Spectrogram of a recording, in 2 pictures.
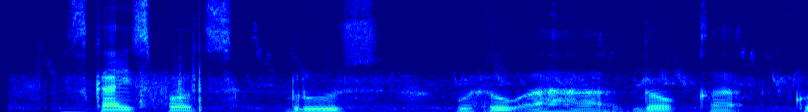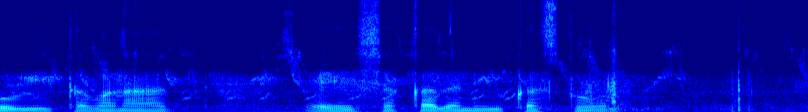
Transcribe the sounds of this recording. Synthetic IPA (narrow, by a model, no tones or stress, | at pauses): skʰɐjsbɔt̪sbɾuːswʊħuːʔɐɦaːd̪ɔːqɐ | kʰɔwiːt̪ʰɔβɐnaːd̪ɛːʃɑqɑðɐnijʊkʰɐst̪ʰɔːl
